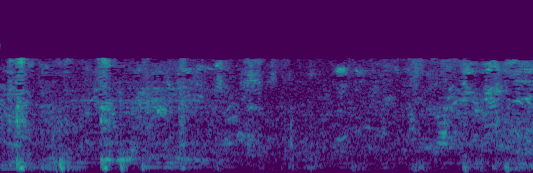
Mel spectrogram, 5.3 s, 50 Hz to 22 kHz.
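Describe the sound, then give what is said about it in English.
A football crowd cheers West Valley's 65-yard touchdown run, a few loud voiced shouts at the start giving way to a steady, muffled roar of many voices. “And you can hear the crowd enjoying that here.”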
